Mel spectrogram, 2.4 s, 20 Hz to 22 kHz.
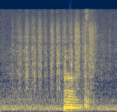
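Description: Rhythmic scrubbing of an Air Jordan XI 2001 Retro sole with a sudsy Magic Eraser, a soft wet rasping repeated in quick strokes, close up, with a brief voiced sound partway through.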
